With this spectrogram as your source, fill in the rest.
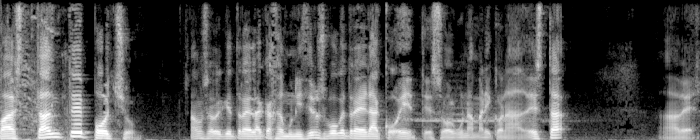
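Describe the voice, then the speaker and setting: With vocal fry and very wide pitch swings, a man speaks at a fairly quick pace, leaving long, frequent pauses over light background noise. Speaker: gaming youtuber. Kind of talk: let's play commentary; casual gameplay commentary. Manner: casual, filler-heavy. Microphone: current mic, new Blue Yeti coming.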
